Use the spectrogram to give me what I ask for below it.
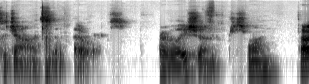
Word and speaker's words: Revelation: anyway revelation thing yeah revelation not revelations the Savior revelation that's one of those become probably the most mispronounced book of the Bible revelation revelations right sure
